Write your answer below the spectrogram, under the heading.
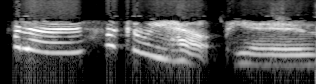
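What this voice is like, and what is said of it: Polite customer service phone voice. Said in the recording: “I could have put my customer service voice on.”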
